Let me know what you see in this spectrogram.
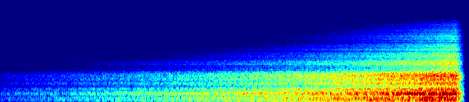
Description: Crescendo Airy, Production, Element, Crescendo, Airy, Suspense; Crescendos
